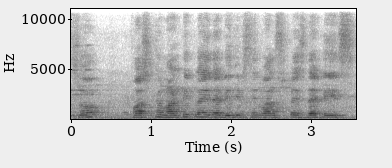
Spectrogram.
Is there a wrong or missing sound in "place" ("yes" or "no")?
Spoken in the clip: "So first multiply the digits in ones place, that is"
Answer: yes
